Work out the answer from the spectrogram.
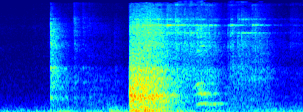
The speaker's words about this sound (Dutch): Wat is er gevallen? Oh, die dozen. Die pak ik zo wel op.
